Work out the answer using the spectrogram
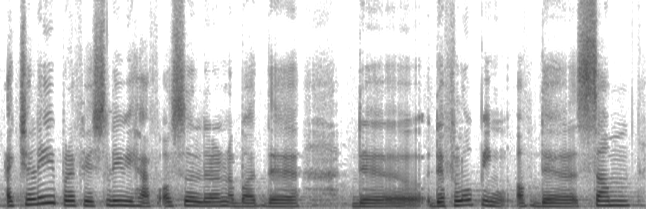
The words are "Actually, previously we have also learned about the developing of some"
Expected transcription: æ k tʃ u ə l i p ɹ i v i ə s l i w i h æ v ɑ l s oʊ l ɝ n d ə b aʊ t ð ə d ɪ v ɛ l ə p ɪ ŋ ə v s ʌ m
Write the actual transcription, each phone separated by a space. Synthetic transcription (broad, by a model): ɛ k tʃ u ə l i p ɹ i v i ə s l i w i h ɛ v ɑ l s oʊ l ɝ n ə b aʊ t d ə d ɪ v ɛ l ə p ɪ ŋ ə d s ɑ m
